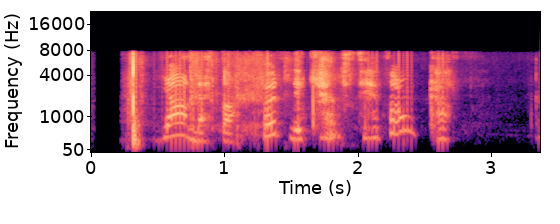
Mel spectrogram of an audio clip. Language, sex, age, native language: Icelandic, female, 13, Icelandic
